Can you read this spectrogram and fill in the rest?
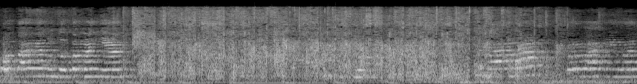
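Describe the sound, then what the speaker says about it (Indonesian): Classroom applause for a student who answered correctly, a dense burst of clapping from many children lasting several seconds, with a teacher's voice talking over its start and end. "Tepuk tangan untuk temannya."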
